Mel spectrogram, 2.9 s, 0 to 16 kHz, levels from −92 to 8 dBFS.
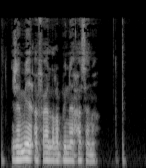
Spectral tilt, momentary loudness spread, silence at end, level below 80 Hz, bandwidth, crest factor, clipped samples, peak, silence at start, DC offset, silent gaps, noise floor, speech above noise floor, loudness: -5.5 dB/octave; 10 LU; 0.45 s; -56 dBFS; 11.5 kHz; 20 dB; under 0.1%; -4 dBFS; 0.05 s; under 0.1%; none; -47 dBFS; 25 dB; -23 LUFS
